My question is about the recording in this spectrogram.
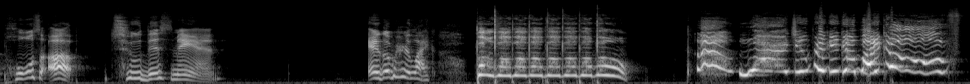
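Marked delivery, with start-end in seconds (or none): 4.8-6.3 high, rapid vocal booms; rhythmic mock banging noise; imitated door pounding. 7.4-9.6 high, loud screamed demand; hammed-up screaming through the door; hysterical mock shriek. Frantic girl at his door.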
